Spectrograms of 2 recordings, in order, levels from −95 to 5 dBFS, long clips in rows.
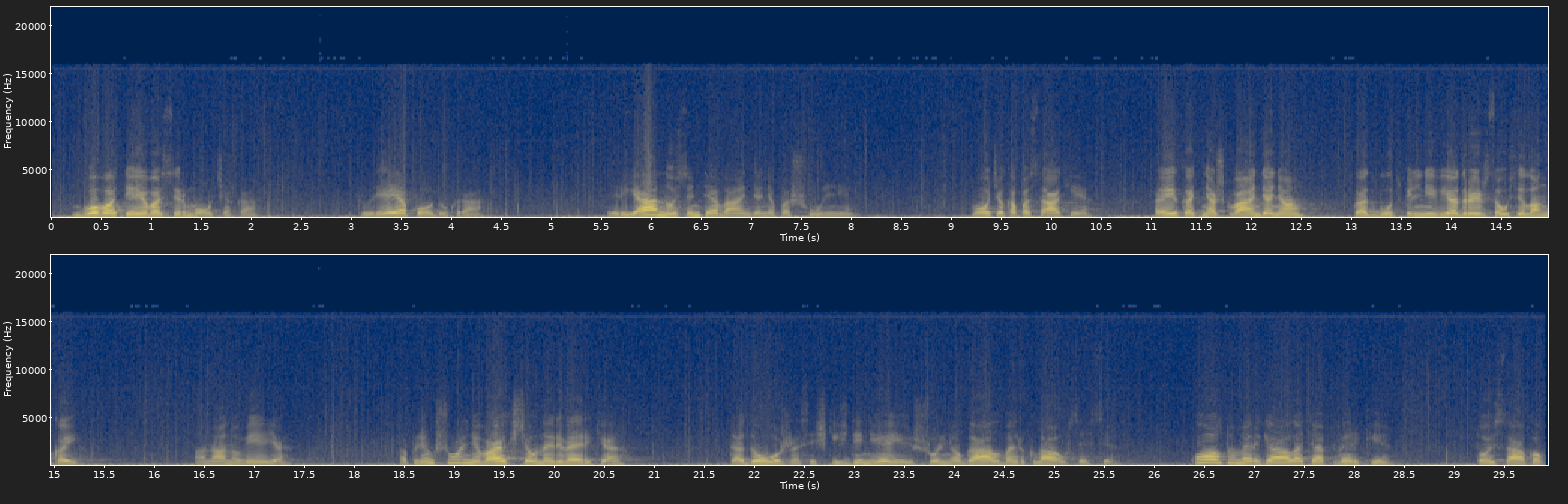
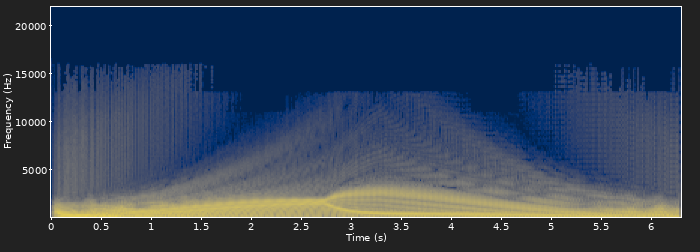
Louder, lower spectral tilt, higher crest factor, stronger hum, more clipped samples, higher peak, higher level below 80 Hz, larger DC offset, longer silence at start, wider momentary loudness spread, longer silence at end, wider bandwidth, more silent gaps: second, -23 LUFS vs -12 LUFS; second, -7 dB/octave vs -8.5 dB/octave; first, 22 dB vs 12 dB; neither; neither; about the same, -2 dBFS vs 0 dBFS; second, -46 dBFS vs -24 dBFS; neither; about the same, 0 s vs 0 s; first, 17 LU vs 5 LU; about the same, 0.05 s vs 0 s; first, 16 kHz vs 9 kHz; neither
